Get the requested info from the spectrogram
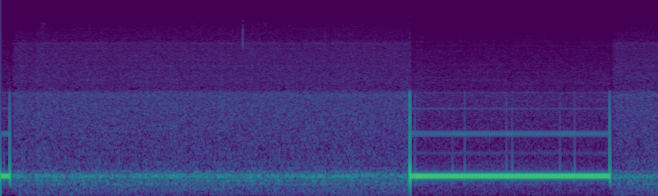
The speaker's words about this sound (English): Hello? It's ringing. That's two ring-a-dings. One ring-a-ding.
